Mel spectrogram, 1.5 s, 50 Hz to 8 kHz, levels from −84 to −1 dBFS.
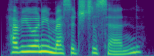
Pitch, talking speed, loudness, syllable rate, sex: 230 Hz, 235 wpm, -15 LUFS, 7.3 syllables/s, female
